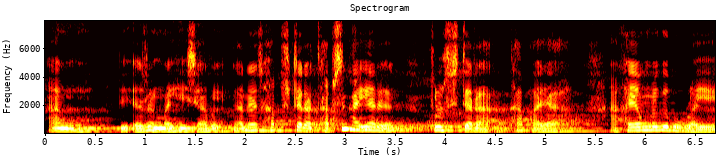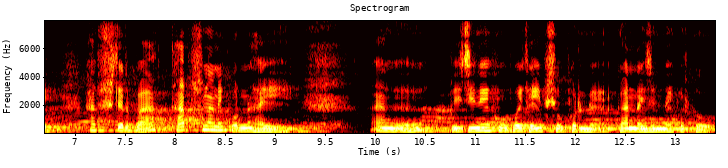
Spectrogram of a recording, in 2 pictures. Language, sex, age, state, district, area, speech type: Bodo, female, 60+, Assam, Kokrajhar, rural, spontaneous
